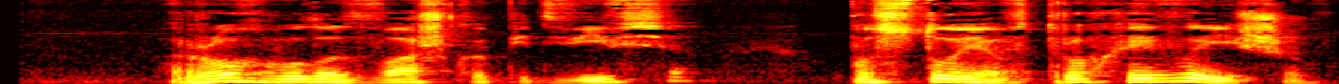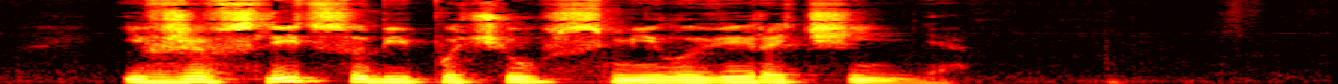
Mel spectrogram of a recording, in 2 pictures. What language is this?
Ukrainian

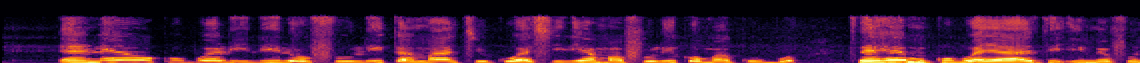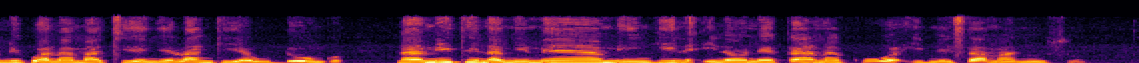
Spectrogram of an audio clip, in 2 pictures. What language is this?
Swahili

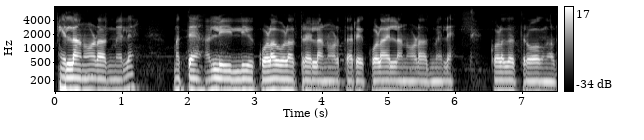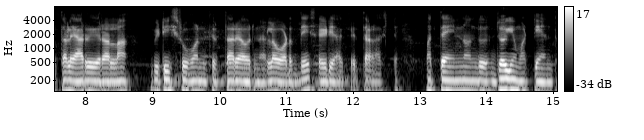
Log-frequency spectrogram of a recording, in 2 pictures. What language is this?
Kannada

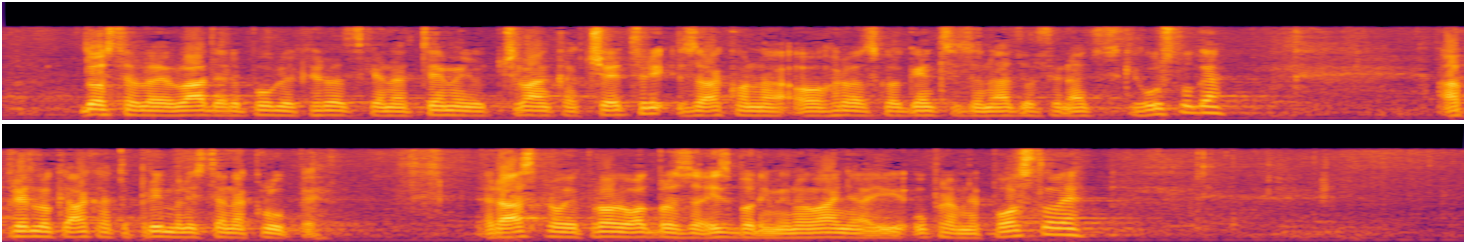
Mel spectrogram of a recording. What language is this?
Croatian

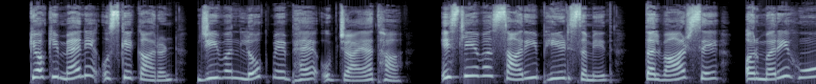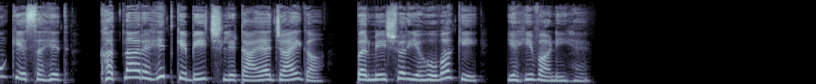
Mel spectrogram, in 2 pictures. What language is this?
Hindi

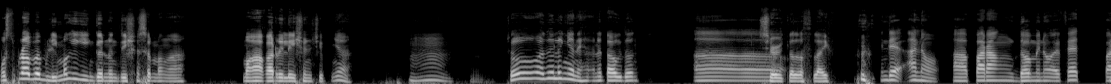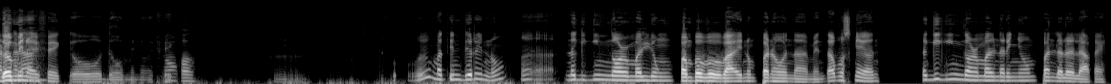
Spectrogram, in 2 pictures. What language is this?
Filipino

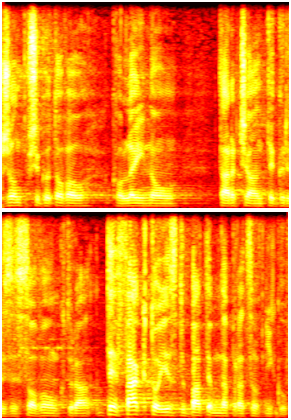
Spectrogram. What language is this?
Polish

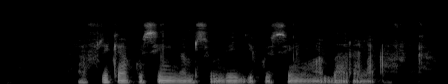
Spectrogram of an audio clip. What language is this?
Swahili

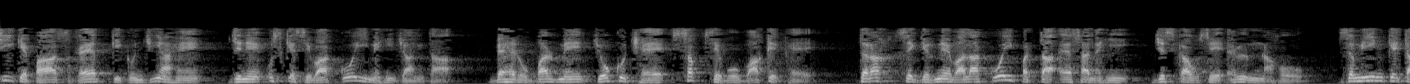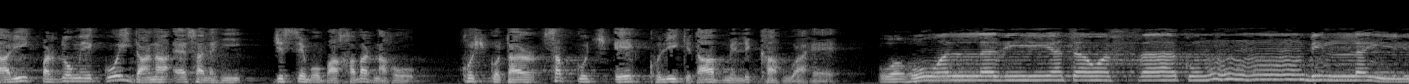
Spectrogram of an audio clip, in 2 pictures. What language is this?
Urdu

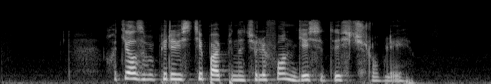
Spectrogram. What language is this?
Russian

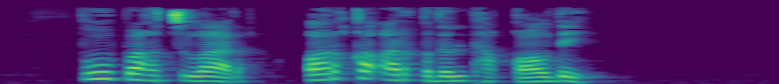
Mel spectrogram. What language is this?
Uyghur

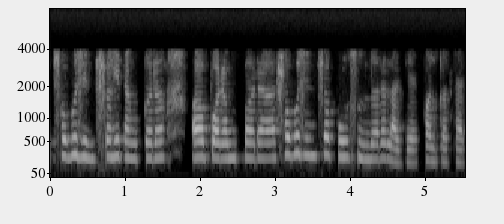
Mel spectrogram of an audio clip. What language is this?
Odia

